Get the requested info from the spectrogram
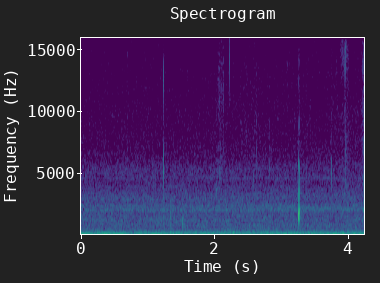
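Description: Quiet room tone with a low steady hum, broken by one faint short click about three seconds in.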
